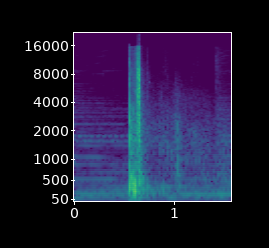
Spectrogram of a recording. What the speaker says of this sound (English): watch as we shoot our TSS shells out of 20 gauge 3-inch,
